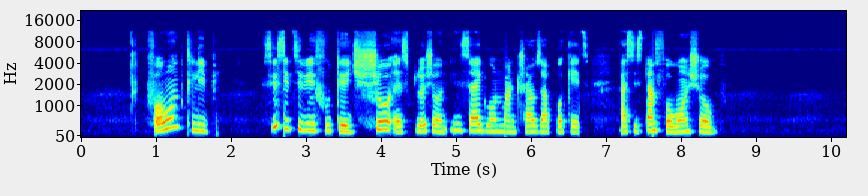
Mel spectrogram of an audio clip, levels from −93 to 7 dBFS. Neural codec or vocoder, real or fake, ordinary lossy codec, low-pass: vocoder, 24 kHz, 100 mel bands, Vocos; fake; none; none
